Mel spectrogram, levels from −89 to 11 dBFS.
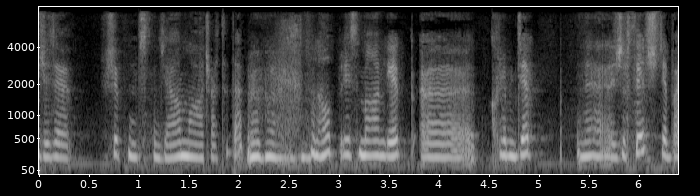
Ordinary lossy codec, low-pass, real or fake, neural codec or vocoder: AAC, 32 kbps; 7.2 kHz; fake; codec, 16 kHz, 1.1 kbps, Voila-Tokenizer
